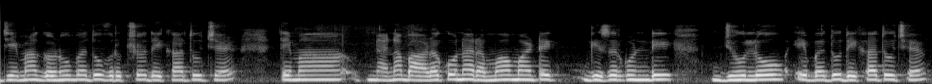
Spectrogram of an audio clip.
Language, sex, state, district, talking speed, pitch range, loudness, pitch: Gujarati, female, Gujarat, Valsad, 115 wpm, 200-220 Hz, -12 LUFS, 215 Hz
